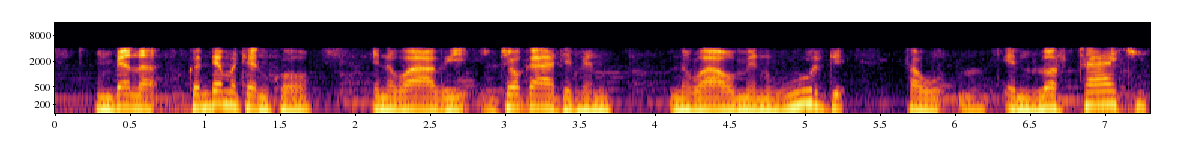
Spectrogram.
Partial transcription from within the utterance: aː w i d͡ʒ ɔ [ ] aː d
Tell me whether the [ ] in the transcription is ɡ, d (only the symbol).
ɡ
